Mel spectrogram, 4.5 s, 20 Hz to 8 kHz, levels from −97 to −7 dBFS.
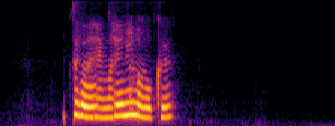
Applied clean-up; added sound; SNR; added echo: neural mask model DeepFilterNet 3.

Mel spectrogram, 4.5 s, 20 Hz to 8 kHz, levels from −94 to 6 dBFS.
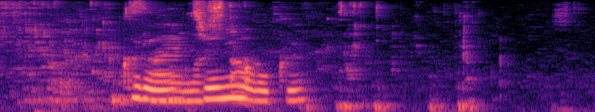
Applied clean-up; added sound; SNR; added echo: classical method log-MMSE.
